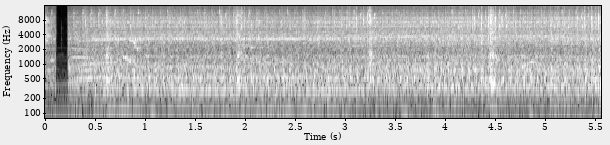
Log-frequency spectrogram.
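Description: Domestic sewing machine running steadily, zigzag-stitching across the overlapped ends of a waistband elastic. The motor speeds up just after the start and runs on until near the end.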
